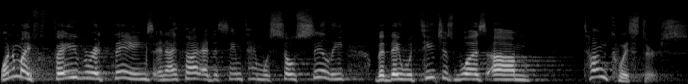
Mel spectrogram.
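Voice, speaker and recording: Speaking at a moderate pace with a Spanish accent, a man uses an extremely high pitch. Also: ordinary pitch variation. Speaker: pastor. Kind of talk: sermon. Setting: church.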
